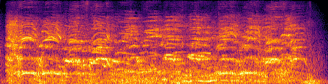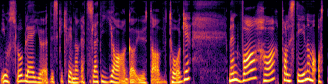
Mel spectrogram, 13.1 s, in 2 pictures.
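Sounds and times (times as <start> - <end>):
crowd chanting Free Palestine: 0.0 - 6.3
speech: 6.6 - 13.1.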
